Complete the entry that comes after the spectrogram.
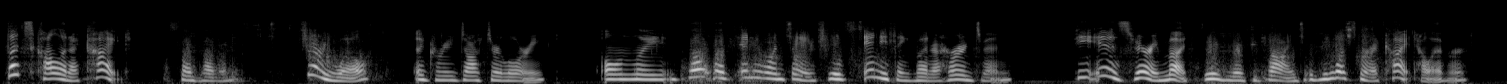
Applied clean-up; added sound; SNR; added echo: neural separator model SepFormer DNS4.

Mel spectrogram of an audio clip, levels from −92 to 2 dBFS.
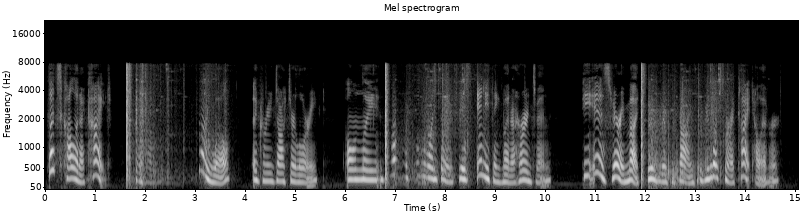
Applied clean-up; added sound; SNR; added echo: neural mask model RNNoise.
